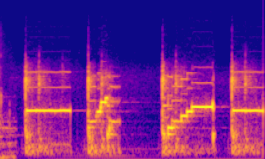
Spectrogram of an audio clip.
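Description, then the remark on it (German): Four short bursts of electronic keypad beeps from a combination lock at a pyramid entrance, fairly loud with brief pauses between them. Some hold one steady pitch, while others step upward through several quick tones. “Als er die letzte richtige Zahl eingetippt hatte, öffnete sich die schwere Tür.”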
